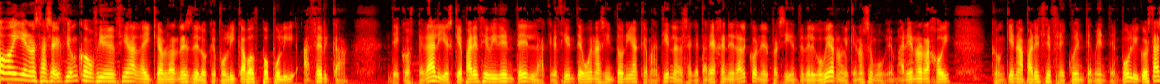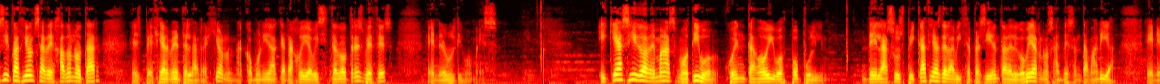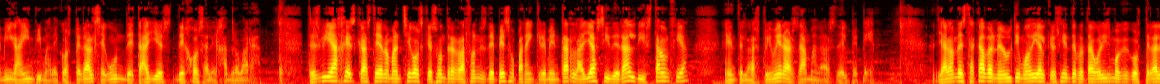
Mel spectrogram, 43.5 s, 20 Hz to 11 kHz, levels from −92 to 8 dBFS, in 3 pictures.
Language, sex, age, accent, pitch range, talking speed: Spanish, male, 30-49, Spanish, 110-140 Hz, 190 wpm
